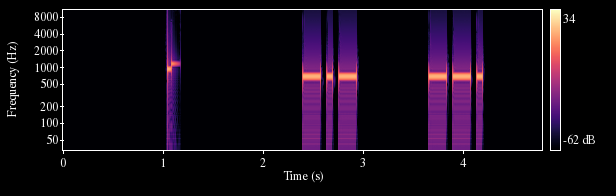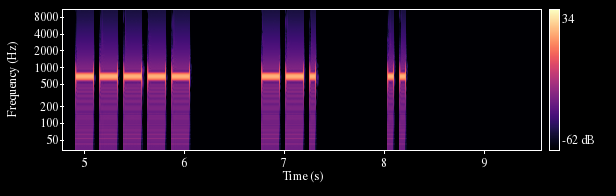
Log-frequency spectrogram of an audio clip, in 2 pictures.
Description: Morse code, heard as a keyed tone, about 21 wpm, spaced as for 9 wpm, 700 Hz. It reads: KG0GI
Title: USA Call Signs - 5 Characters - 4x Character Spacing - 20wpm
